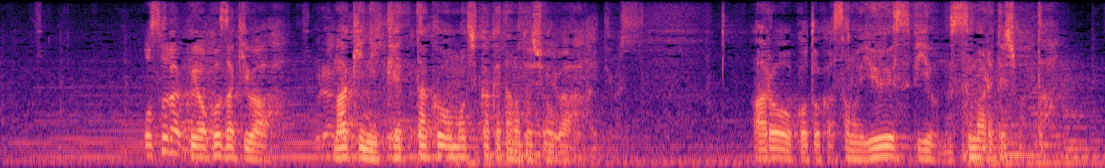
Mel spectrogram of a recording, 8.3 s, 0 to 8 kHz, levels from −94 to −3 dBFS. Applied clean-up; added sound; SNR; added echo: none; none; none; none.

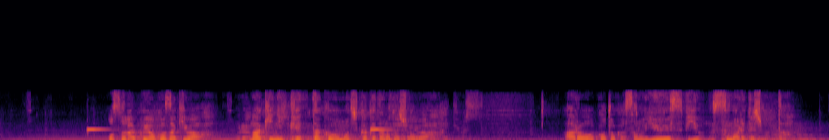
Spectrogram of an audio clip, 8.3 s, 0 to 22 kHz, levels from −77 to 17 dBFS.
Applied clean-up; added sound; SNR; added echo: none; Marimba, xylophone; 9 dB; none.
